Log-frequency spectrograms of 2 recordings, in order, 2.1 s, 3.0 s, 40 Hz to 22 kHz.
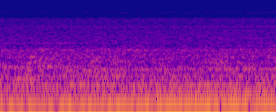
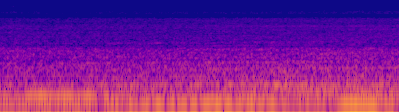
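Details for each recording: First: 2009 Honda 2.4 with misfires on cylinders 2 and 3 at idle and transmission not shifting. Revved lightly with A/C off, a deep rumble stumbles irregularly, and live data shows only cylinder 3 missing. Cylinder 3 misfire. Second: 2009 Honda 2.4 petrol after crankshaft (CKP) sensor relearn: steady raised idle at 1900–2000 rpm, even low rumble, no misfire on cylinders 2 or 3 (previously misfired with A/C off); A/C off.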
